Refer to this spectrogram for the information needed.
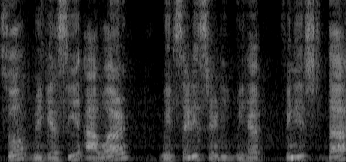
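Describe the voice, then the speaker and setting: Very slow, lively speech from a man with a dark, mellow tone. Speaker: web development tutor. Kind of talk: coding tutorial. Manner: halting, with restarts and fillers.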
